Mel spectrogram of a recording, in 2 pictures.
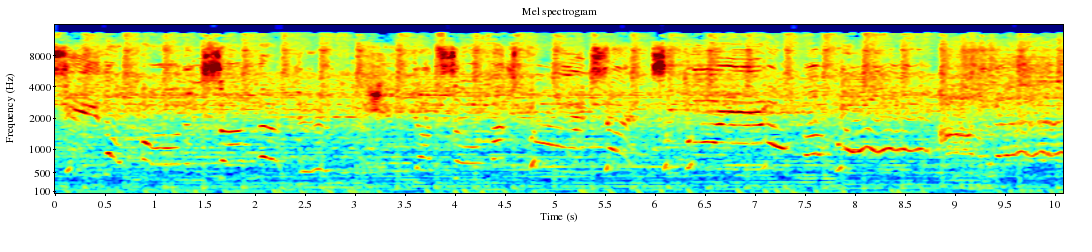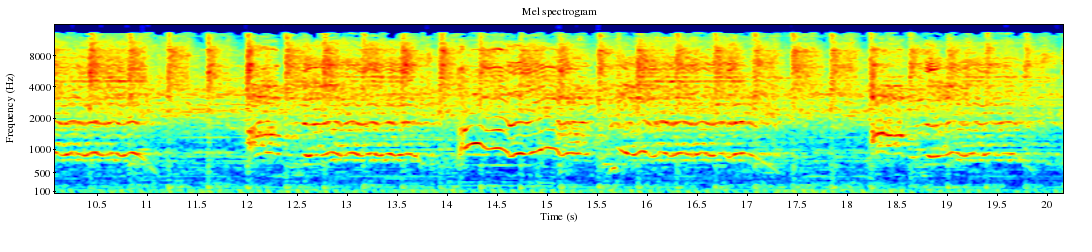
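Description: A loud, dense power metal track plays throughout, with driving drums, distorted guitars and high soaring vocals that sound like sustained yells over the full band.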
